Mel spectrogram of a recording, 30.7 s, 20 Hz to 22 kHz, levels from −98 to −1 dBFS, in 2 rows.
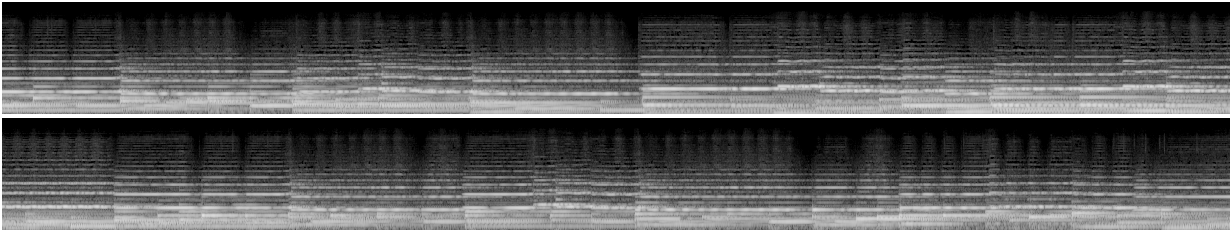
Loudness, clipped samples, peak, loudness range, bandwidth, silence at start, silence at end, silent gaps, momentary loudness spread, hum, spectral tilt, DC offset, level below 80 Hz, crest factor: -21 LUFS; under 0.1%; -6 dBFS; 4 LU; 11 kHz; 0 s; 0 s; none; 6 LU; none; -8.5 dB/octave; under 0.1%; -42 dBFS; 14 dB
